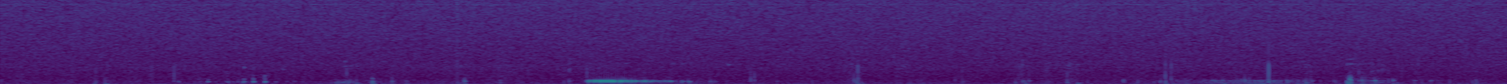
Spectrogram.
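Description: Soft gurgling and churning bowel sounds with one louder rumble; active borborygmi from a mildly upset stomach.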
